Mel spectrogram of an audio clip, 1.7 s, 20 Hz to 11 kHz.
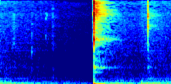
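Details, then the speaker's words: Mamiya M645 film camera: sharp clicks about half a second apart from the shutter solenoid, tripped because the switch arm sits on the contacts with no gap; also caused overnight battery drain and clicking after 2, 4 and 8 second exposures. "there's supposed to be a tiny itty little little bit of space in between them right here and if there's not if if this arm on top here is sitting on them you'll hear that clicking noise"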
